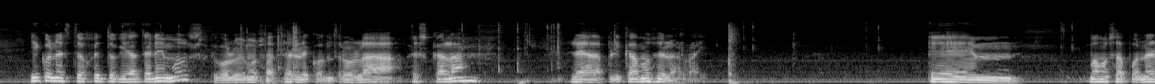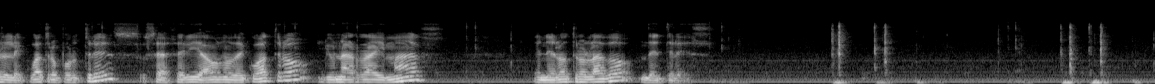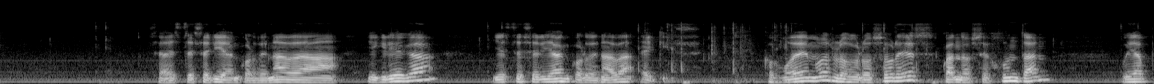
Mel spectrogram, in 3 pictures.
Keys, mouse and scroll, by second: 1.3 click, 2.9 ctrl+a, 5.3 shift+middle click, 8.9-10.8 drag, 12.5 click, 15.1-16.4 drag, 18.7-20.8 drag, 21.6-23.2 drag, 24.2 click, 28.1 click, 29.6 middle click, 30.6 shift+middle drag, 32.2 shift+middle drag.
